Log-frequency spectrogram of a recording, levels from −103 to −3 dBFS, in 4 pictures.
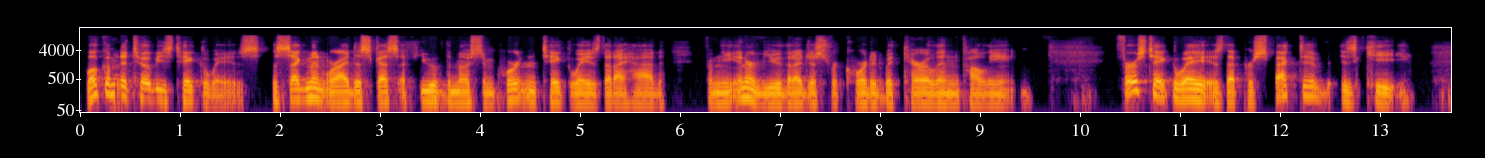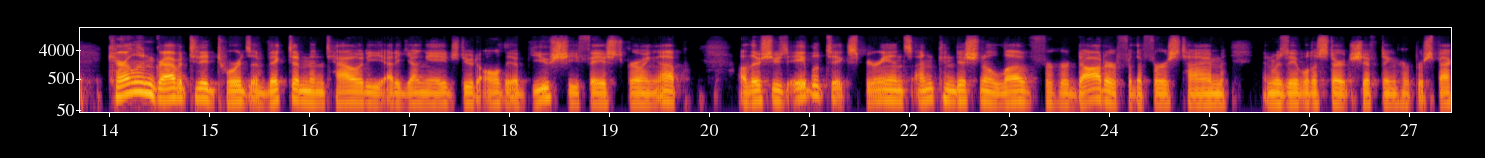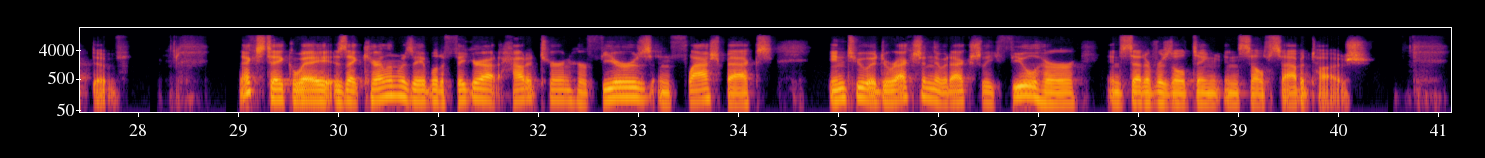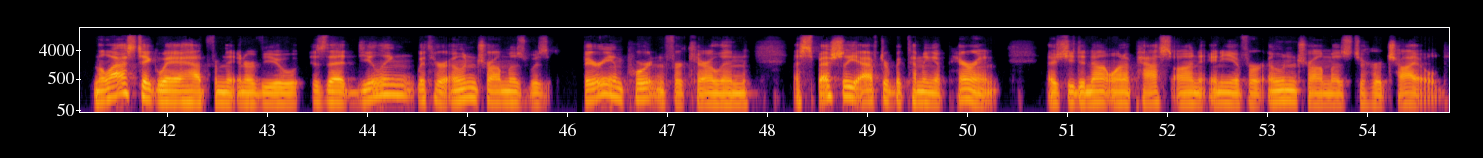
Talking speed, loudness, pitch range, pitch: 165 wpm, -26 LUFS, 90-115 Hz, 100 Hz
